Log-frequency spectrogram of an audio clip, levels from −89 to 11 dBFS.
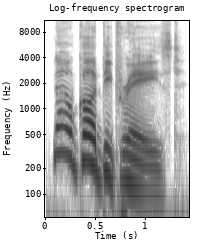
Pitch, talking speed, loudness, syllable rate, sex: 175 Hz, 165 wpm, -15 LUFS, 4.0 syllables/s, male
